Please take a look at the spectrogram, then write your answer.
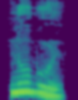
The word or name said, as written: ನಿಗಳ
